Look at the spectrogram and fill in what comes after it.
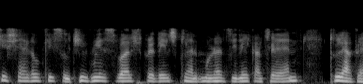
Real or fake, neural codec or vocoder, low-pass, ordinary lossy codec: fake; codec, 24 kHz, 1.5 kbps, HILCodec; 5.4 kHz; none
